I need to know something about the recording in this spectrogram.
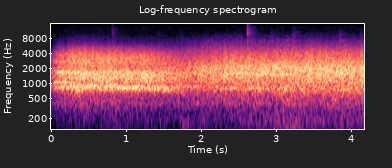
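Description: A large crowd roaring in unison, a mass shout of "Yes!" merging into sustained cheering, from old archival film sound. It starts abruptly and holds steady and loud throughout.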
